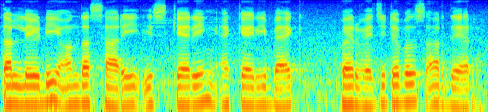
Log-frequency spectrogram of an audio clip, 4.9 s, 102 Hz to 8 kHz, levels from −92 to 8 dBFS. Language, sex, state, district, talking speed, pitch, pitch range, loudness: English, male, Assam, Kamrup Metropolitan, 170 wpm, 140 Hz, 135-145 Hz, -17 LUFS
